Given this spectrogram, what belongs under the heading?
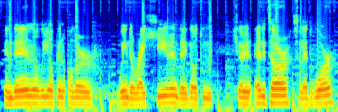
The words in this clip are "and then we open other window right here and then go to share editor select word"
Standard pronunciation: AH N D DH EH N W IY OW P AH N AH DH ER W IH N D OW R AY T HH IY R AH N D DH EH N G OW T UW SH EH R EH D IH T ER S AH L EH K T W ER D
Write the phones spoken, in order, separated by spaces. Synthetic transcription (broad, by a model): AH N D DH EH N W IY OW P AH N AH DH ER W IH N D OW R AY T HH IY R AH N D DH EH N G OW T UW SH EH R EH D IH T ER S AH L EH T W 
